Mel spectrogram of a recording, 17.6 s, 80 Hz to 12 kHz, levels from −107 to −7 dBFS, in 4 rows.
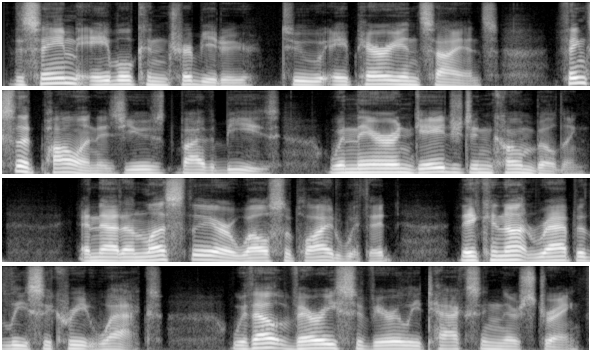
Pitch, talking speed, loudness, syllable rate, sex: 135 Hz, 145 wpm, -18 LUFS, 4.5 syllables/s, male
